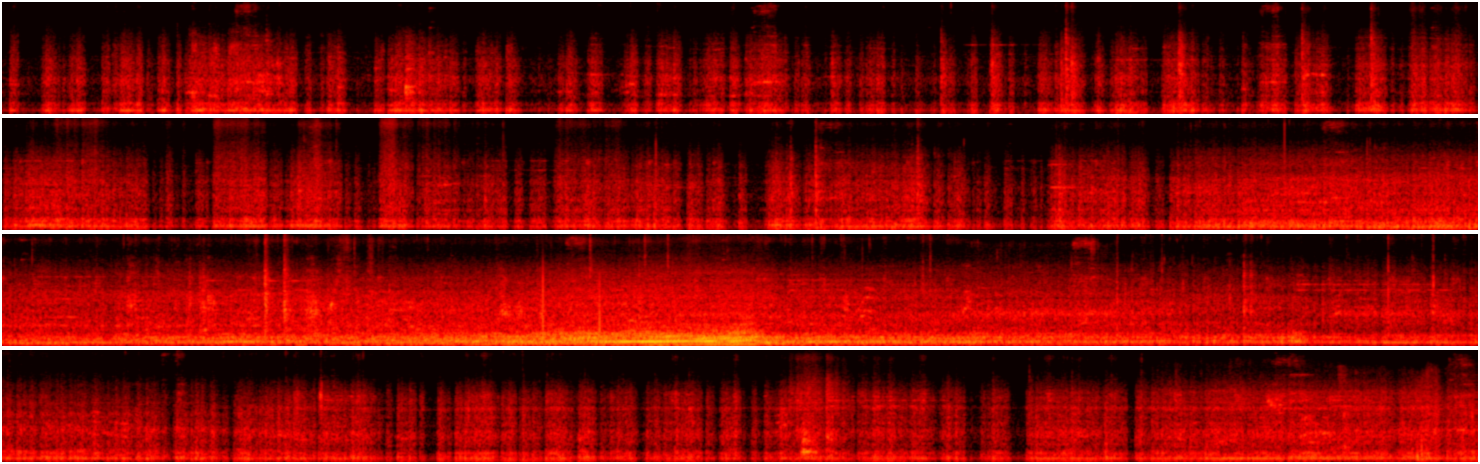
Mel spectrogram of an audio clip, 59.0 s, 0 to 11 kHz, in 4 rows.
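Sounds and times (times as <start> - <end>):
passing vehicle rumble: 26.5 - 47.0.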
